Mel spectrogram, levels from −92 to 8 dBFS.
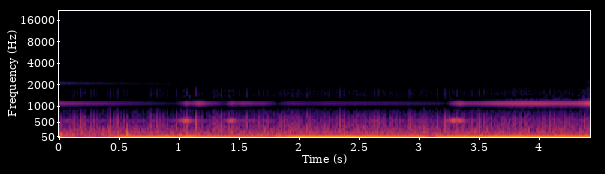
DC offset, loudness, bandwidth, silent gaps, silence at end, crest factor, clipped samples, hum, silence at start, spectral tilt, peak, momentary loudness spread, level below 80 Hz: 10%; -41 LUFS; 2.1 kHz; none; 0 s; 8 dB; under 0.1%; none; 0 s; -13.5 dB/octave; -10 dBFS; 3 LU; -44 dBFS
